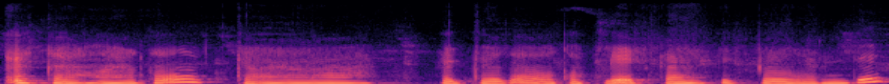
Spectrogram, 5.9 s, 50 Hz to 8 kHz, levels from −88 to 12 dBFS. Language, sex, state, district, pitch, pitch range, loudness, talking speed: Telugu, female, Andhra Pradesh, Annamaya, 185 Hz, 180-195 Hz, -18 LUFS, 80 wpm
